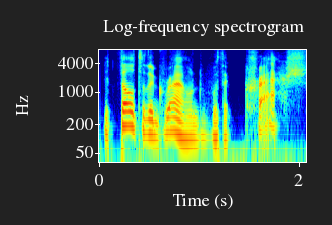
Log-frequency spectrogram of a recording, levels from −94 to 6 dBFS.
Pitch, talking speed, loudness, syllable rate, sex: 130 Hz, 230 wpm, -20 LUFS, 4.3 syllables/s, male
